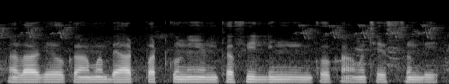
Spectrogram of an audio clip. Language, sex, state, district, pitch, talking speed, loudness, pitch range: Telugu, male, Telangana, Mahabubabad, 115 Hz, 120 wpm, -18 LUFS, 110-115 Hz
